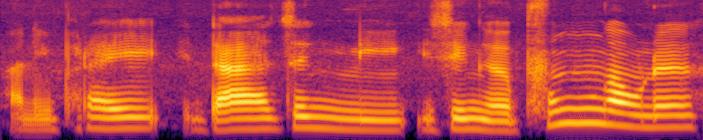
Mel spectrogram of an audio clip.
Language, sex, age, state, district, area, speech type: Bodo, female, 45-60, Assam, Baksa, rural, spontaneous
